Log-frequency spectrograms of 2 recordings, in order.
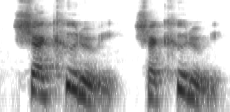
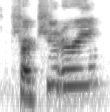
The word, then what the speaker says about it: charcuterie: so i'm gonna take it slow but it's charcuterie yes yes and i think it is one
